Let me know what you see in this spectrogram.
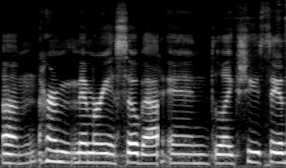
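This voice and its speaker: Noticeable background noise surrounds a woman speaking at medium pitch. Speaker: podcaster with a health condition. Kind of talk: casual personal update. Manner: halting, many fillers.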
